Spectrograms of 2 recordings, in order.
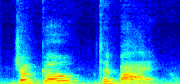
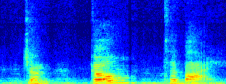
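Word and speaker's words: Junko Tabei: And the answer is Junko Toby. Junko Tobi.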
